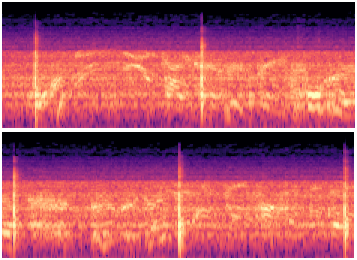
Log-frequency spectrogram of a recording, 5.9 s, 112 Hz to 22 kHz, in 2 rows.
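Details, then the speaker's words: Homebrew 20-meter SSB transceiver on a bench power supply with a wire antenna: garbled sideband voices come through clearly over light hiss with occasional ticks. The receiver side works normally on 20 m. "i brought it in and i plugged it into the bench power supply stuck it stuck a wire in the back and plenty of 20 meter ssb signals came powering in"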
